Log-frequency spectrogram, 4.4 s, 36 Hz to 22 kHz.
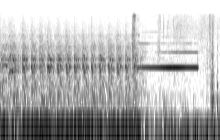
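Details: Third-gen Cummins Mega Cab with a cleaned, reset TIPM: steady even cranking for about three seconds that never catches, then a dash chime. Codes P2609 intake air heater performance and P2509 ECM power input intermittent; a bad TIPM is suspected, not confirmed.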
